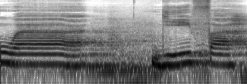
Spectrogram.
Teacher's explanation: ini suara t menjadi h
